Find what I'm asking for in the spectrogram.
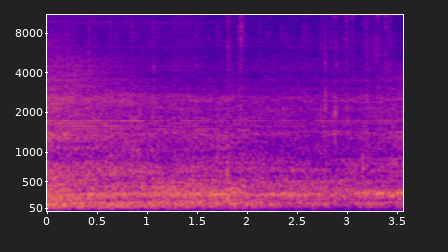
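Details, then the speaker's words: Vevor all-in-one diesel heater in a garage, first test running: fans revving up and blowing very hot air both ways, a steady fan whoosh with soft hum and faint light rattle, no surging. Normal running. "all the fans are revving up and it's starting to put warm air in the hotw is going both ways"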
